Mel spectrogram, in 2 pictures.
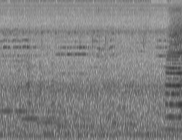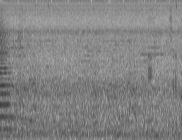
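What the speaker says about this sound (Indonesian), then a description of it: "Ini Cirebon Ekspres Komuter datang lagi." Cirebon Ekspres commuter train arriving at Gambir station in Jakarta, a steady rumble of rolling wagons with a short horn blast partway through, all beneath a continuous station din.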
